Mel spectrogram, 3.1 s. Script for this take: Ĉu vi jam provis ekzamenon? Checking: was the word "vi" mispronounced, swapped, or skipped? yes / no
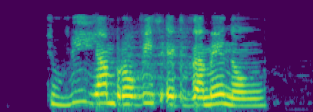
no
